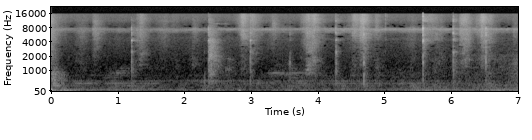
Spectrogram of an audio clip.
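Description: Faint, irregular light clicks and taps with some rubbing, the sound of small hard objects being handled, about half a dozen distinct clicks spread unevenly.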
